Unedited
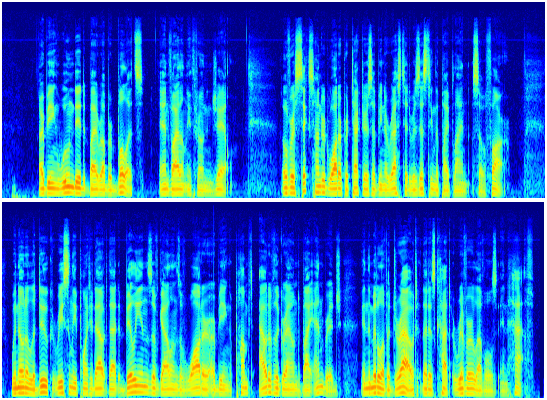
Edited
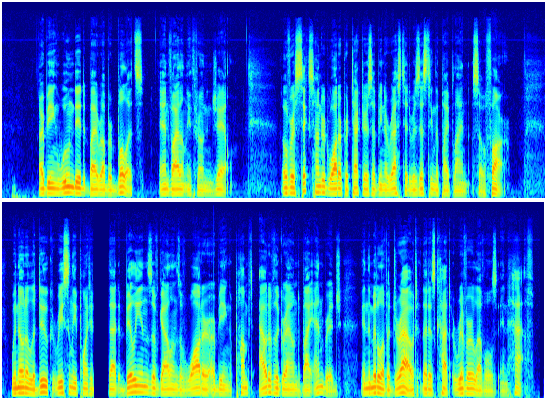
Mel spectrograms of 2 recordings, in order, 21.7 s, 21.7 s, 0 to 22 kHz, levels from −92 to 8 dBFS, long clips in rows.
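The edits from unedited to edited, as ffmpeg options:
ffmpeg -i in.wav -filter_complex "[0:a]asplit=5[link_01][link_02][link_03][link_04][link_05];[link_01]atrim=end=9.632[link_06];[link_02]atrim=start=9.628:end=9.902,asetpts=PTS-STARTPTS,volume=3.5dB[link_07];[link_03]atrim=start=9.898:end=12.7,asetpts=PTS-STARTPTS,afade=type=out:start_time=2.798:duration=0.004:curve=hsin[link_08];[link_04]atrim=start=12.7:end=12.99,asetpts=PTS-STARTPTS,volume=0[link_09];[link_05]atrim=start=12.99,asetpts=PTS-STARTPTS,afade=type=in:duration=0.004:curve=hsin[link_10];[link_06][link_07]acrossfade=duration=0.004:curve1=hsin:curve2=hsin[link_11];[link_08][link_09][link_10]concat=n=3:v=0:a=1[link_12];[link_11][link_12]acrossfade=duration=0.004:curve1=hsin:curve2=hsin" out.wav

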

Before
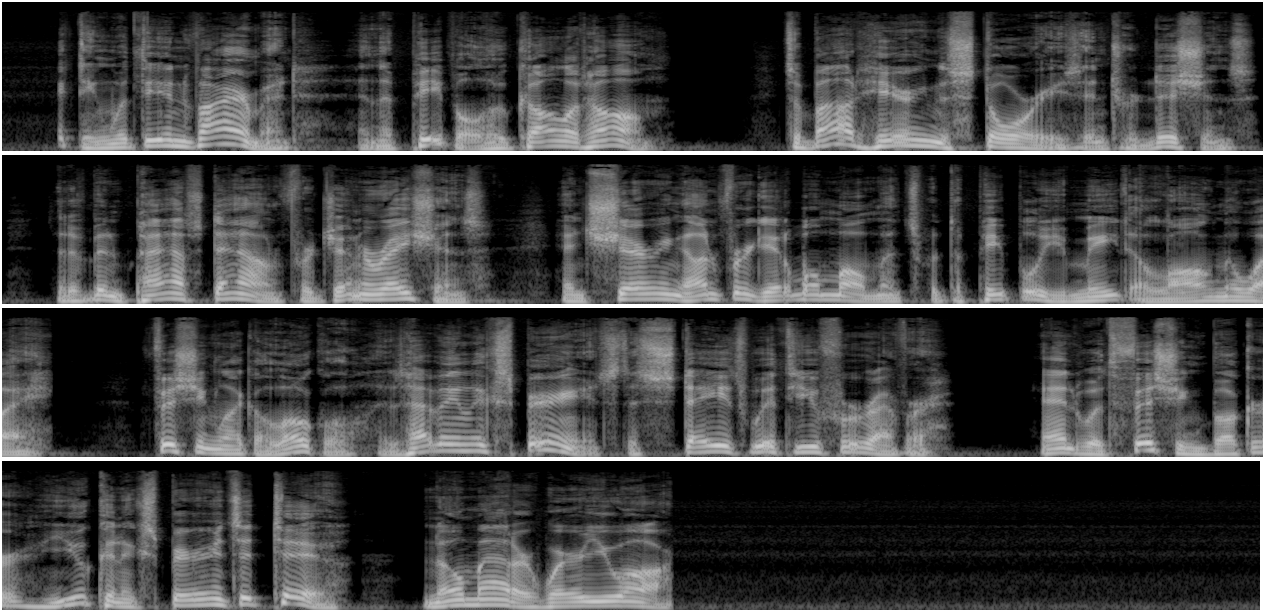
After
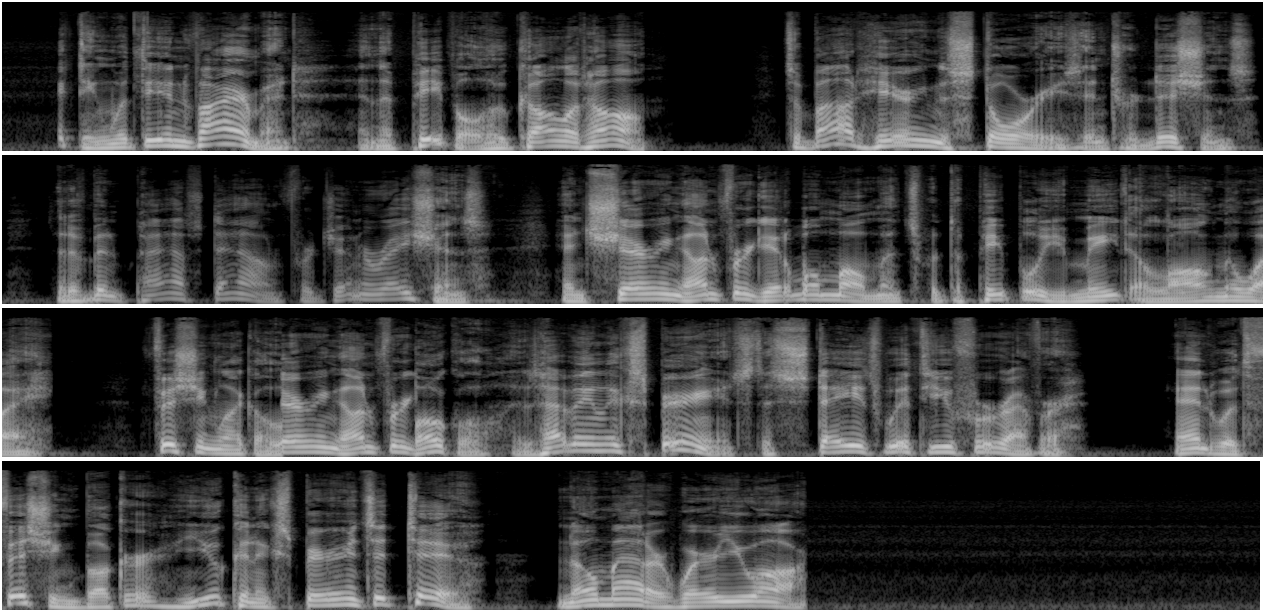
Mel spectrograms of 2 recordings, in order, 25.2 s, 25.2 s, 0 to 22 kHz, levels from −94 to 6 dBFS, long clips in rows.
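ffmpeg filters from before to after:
ffmpeg -i in.wav -filter_complex "[0:a]asplit=6[link_01][link_02][link_03][link_04][link_05][link_06];[link_01]atrim=end=3.21,asetpts=PTS-STARTPTS,afade=type=out:start_time=3.206:duration=0.004:curve=hsin:silence=0.133352[link_07];[link_02]atrim=start=3.21:end=6.88,asetpts=PTS-STARTPTS,afade=type=in:duration=1.75:curve=qsin:silence=0.133352,afade=type=out:start_time=3.49:duration=0.18:curve=qsin:silence=0.188365[link_08];[link_03]atrim=start=6.88:end=8.3,asetpts=PTS-STARTPTS,volume=-14.5dB[link_09];[link_04]atrim=start=8.3:end=14.012,asetpts=PTS-STARTPTS,afade=type=in:duration=0.18:curve=qsin:silence=0.188365[link_10];[link_05]atrim=start=9.418:end=10.092[link_11];[link_06]atrim=start=14.008[link_12];[link_07][link_08][link_09][link_10]concat=n=4:v=0:a=1[link_13];[link_13][link_11]acrossfade=duration=0.004:curve1=hsin:curve2=hsin[link_14];[link_14][link_12]acrossfade=duration=0.004:curve1=hsin:curve2=hsin" out.wav

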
